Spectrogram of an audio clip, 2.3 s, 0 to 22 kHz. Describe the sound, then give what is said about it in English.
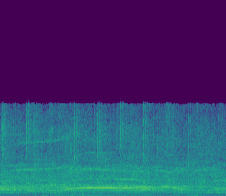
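A stadium crowd boos as a football game ends, with Fort Payne beating the Scottsboro Wildcats 41-34 as time ran out. It is a steady wash of crowd noise with a drawn-out, wavering vocal tone that rises and sinks, continuous and fairly loud throughout. “And the crowd's over there booing.”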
